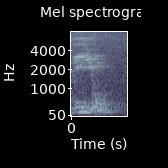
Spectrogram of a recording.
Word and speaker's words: lion: L'exemple le plus célèbre, c'est lion, qu'on va prononcer lion.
